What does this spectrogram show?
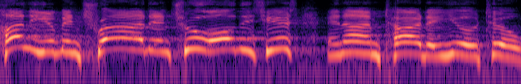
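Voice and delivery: very high-pitched, drawn-out southern drawl. Telling a joke about a man and his hard-of-hearing wife, in a southern drawl. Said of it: "in the southern drawl".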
